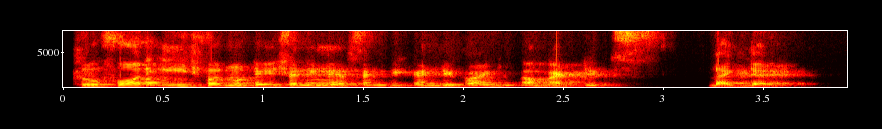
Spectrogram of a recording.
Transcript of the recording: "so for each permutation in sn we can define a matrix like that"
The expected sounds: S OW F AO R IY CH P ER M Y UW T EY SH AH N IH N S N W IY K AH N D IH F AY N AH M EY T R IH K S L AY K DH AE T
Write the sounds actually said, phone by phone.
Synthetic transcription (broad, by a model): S OW F AO R IY CH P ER M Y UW T EY SH AH N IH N S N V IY K AH N D IH F AY N AH M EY T R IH K S L AY K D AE T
